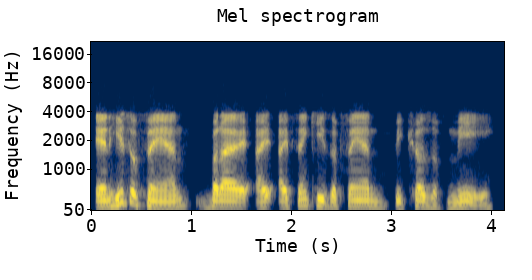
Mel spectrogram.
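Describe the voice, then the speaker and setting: A middle-aged American man with a Midwestern accent, chatting casually as an interview guest in a halting, hesitant way. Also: medium pitch, no echo. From rural Nebraska, United States. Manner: halting, hesitant delivery with repeated "you know". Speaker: guest, sports fan and archivist. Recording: muffled, narrow phone-like line.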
